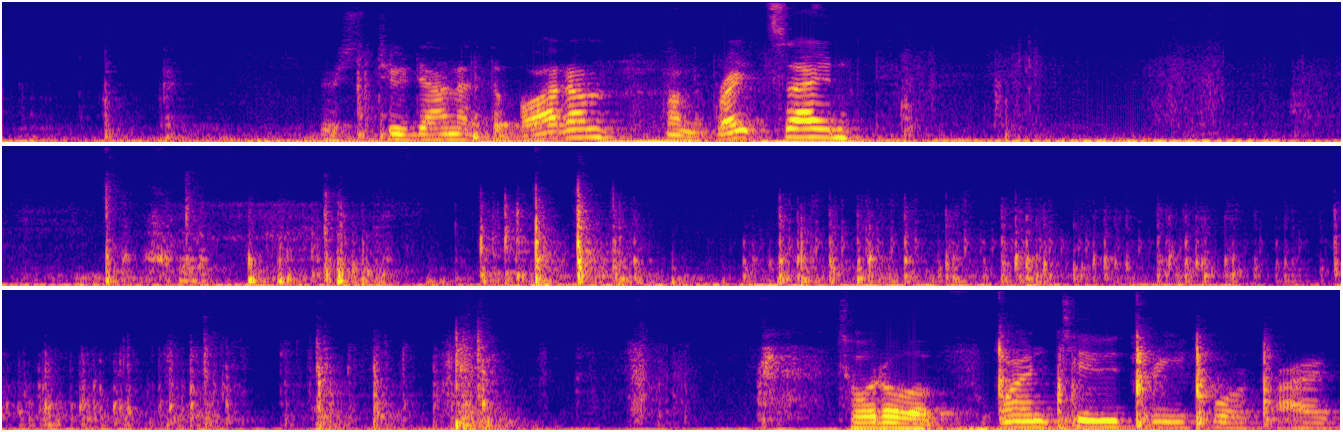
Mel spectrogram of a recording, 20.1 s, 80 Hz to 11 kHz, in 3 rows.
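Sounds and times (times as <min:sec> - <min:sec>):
low steady hum: 0:00.0 - 0:13.1.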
